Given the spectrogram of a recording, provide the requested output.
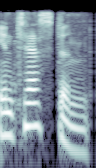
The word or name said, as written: intestine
